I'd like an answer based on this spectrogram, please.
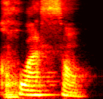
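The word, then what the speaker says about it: croissant: O también las palabras famosísima croan, que significa croasan. Entonces el o i va a sonar siempre wa.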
